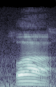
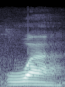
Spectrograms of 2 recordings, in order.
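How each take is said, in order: First: The wa starts with open, unrounded lips. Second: The wa starts with lips pushed forward and rounded. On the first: The speaker calls it wrong. "jadi bukan wa" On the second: The speaker calls it right. "tapi dimonyongkan baru wa"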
